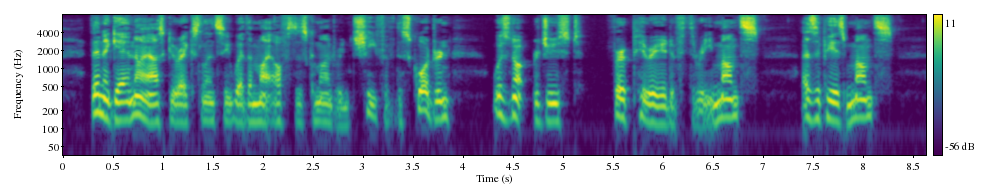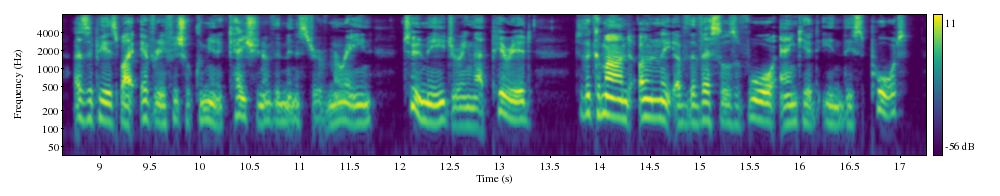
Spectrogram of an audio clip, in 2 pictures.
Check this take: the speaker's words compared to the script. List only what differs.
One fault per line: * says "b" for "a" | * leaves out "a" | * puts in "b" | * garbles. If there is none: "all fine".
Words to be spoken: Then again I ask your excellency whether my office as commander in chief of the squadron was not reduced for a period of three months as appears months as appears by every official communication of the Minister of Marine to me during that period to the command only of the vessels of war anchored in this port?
all fine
